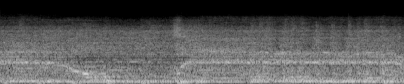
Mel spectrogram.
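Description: Heavy metal band playing live at full volume, with distorted guitars, bass and drums under a shouted vocal. A long note is held through the second half.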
